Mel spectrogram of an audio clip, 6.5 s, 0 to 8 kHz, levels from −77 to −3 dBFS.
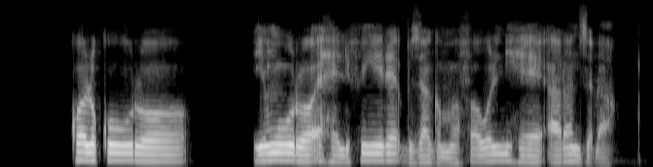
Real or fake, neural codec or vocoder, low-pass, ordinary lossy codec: fake; codec, 24 kHz, 3.1 kbps, DualCodec; 7.2 kHz; AAC, 32 kbps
